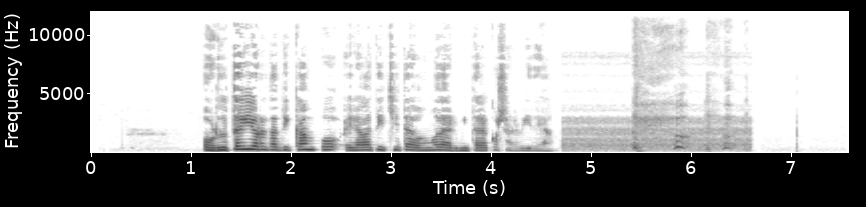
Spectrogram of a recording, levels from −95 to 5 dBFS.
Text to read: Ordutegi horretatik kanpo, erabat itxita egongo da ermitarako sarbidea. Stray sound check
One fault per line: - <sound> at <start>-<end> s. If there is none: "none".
- cough at 5.4-6.6 s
